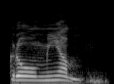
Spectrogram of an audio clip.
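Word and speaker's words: chromium: सी एच आर ओ एम आई यू एम क्रोमियम सी एच है ना सी एच आर ओ एन ओ एल जो है chronology क सी एच के बाद जैसे ही आर आया इसका साउंड बन गया क्लियर है जिनको नोट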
